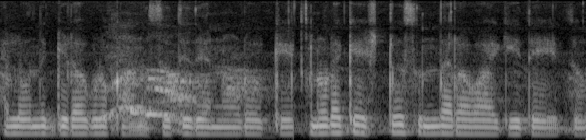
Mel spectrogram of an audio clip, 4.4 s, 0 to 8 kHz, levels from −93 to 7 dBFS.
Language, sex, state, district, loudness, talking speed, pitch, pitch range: Kannada, female, Karnataka, Bellary, -31 LUFS, 120 wpm, 150 Hz, 145-155 Hz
